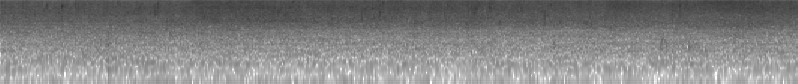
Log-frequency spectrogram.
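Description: Raw prawns frying in hot oil with onions and tomatoes in a pan: a steady sizzle as they are stirred in with a wooden spatula.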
